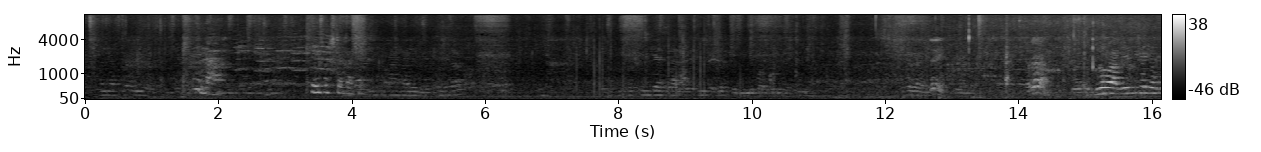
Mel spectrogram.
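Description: A young woman talks calmly close to the microphone.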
